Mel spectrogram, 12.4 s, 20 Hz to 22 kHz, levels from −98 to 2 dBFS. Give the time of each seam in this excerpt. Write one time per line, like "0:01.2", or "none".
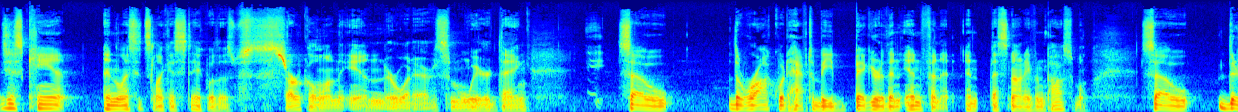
0:06.0
0:09.7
